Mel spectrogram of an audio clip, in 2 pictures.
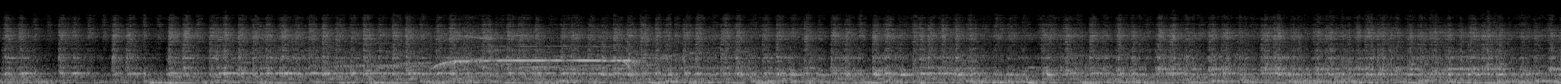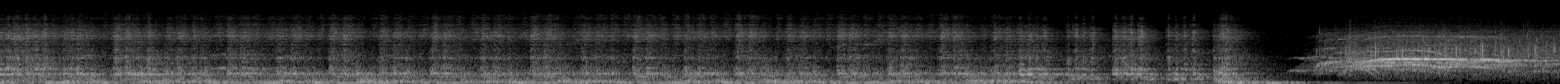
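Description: Salsa music with prominent percussion playing for a dance routine, stuttering and cutting off abruptly a couple of seconds before the end; the audience then starts cheering and clapping.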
